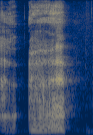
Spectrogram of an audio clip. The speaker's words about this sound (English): But it was in my mouth and I had to burp.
